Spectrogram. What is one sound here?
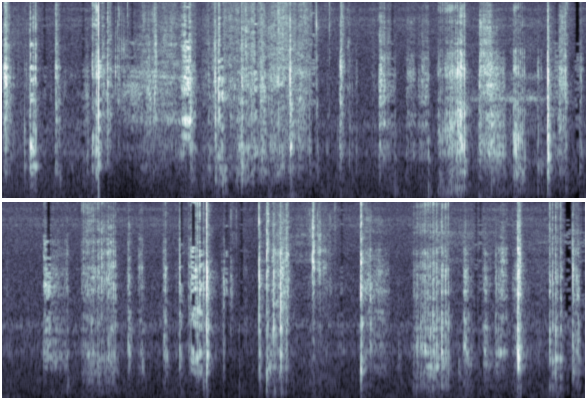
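Scissors snip through stiff card.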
